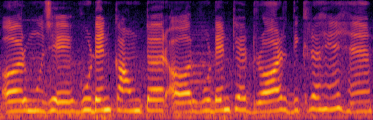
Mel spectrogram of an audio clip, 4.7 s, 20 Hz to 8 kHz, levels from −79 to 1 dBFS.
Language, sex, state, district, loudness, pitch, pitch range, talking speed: Hindi, female, Chhattisgarh, Raipur, -14 LUFS, 260 Hz, 245-275 Hz, 140 wpm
